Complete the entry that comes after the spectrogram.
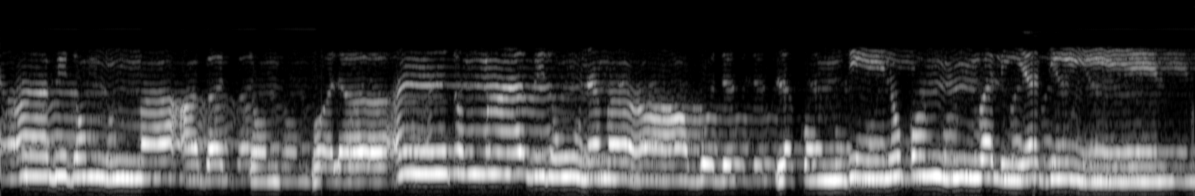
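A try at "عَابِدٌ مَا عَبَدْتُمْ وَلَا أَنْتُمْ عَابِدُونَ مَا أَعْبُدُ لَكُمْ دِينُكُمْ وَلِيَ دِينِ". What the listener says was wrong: کہیں چھوٹی مسٹیک جیسے غنہ وغیرہ کہیں چھوڑ دیا, کہیں کر لیا, اسی طرح کہیں مد کی کہیں چھوڑ دی, تو ان کو فالو کریں. اور اعبد جیسے نشاندہی کی گئی تھی, اس کو آخر میں جا کر تھوڑا سا انہوں نے پڑھنے میں تھوڑا سا مسٹیک ہوئی, ورنہ ماشاءاللہ اوورآل اچھا پڑھا انہوں نے.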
